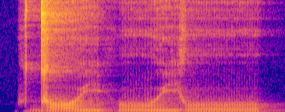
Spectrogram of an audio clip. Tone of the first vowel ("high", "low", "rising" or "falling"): low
